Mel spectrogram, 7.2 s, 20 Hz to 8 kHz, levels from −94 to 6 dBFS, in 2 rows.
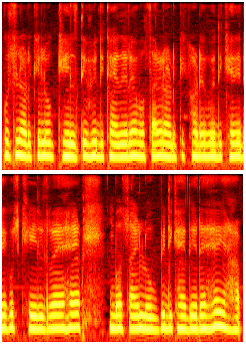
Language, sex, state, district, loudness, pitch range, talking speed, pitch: Hindi, female, Goa, North and South Goa, -12 LUFS, 180-190 Hz, 265 wpm, 185 Hz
